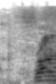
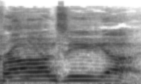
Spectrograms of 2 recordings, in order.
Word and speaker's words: Franzia: Franzia. Fronzia. It's only three syllables, bro.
